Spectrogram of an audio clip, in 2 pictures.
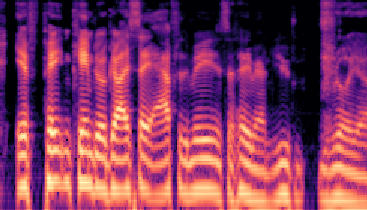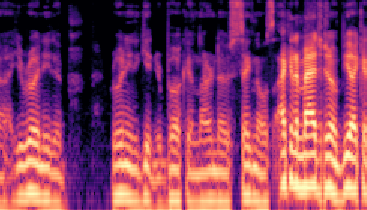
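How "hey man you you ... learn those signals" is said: disappointed, scolding father voice. Imitating the quarterback telling a player to learn the signals: imitating Peyton. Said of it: "You sounded just like him right there".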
